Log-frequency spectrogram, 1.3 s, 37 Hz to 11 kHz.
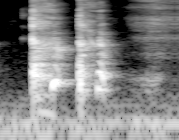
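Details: Two harsh, fairly dry cough bursts in a quiet room from an adult sick with COVID-19, probably the omicron variant, with cough, cold, sore throat, fever, chills and fatigue.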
